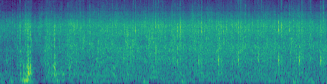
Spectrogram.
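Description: An audience applauding: a dense, steady patter of many hands clapping that sets in with a loud burst just after the start.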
